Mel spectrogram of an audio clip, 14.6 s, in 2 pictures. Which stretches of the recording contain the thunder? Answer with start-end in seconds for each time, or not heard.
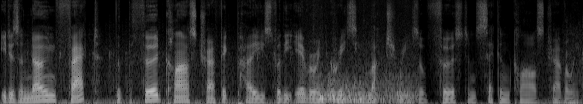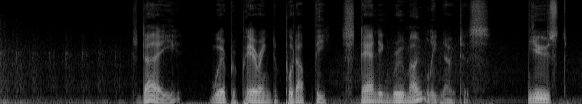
3.7-5.2.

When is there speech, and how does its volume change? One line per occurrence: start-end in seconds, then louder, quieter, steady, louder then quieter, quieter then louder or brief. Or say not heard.
0.0-7.2 quieter
9.0-14.2 quieter.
